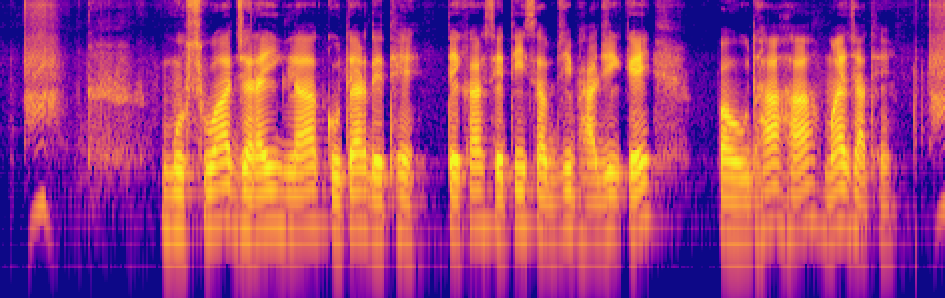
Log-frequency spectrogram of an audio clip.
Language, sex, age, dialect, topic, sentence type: Chhattisgarhi, male, 18-24, Western/Budati/Khatahi, agriculture, statement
